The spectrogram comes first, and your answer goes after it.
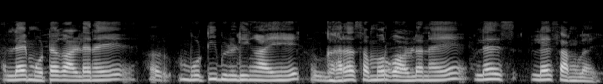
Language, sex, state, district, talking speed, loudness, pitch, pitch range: Marathi, female, Maharashtra, Aurangabad, 160 wpm, -16 LUFS, 210 Hz, 195-220 Hz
